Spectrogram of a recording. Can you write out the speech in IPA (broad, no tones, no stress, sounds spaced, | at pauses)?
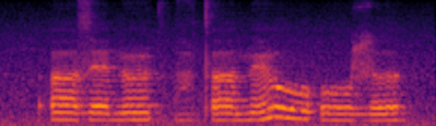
ʔ ɐː z ɛː n ə̃ː t͡sʼ a̤ tʼ ɐː n ɛ̃ l oː ʔ oː ɮ ə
